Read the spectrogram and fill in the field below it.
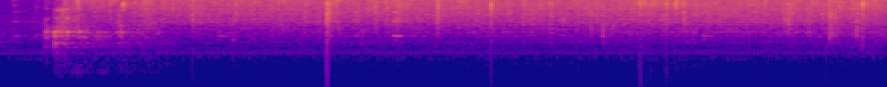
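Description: Onion dropped into hot olive oil in a pan gives a sudden sizzle that settles into a steady, moderate frying hiss, with a few soft utensil taps as the pieces are stirred.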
